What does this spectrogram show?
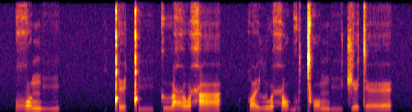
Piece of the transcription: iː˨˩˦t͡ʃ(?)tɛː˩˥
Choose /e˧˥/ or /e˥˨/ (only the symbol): e˥˨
